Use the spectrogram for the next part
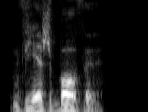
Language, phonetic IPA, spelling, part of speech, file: Polish, [vʲjɛʒˈbɔvɨ], wierzbowy, adjective, Pl-wierzbowy.ogg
